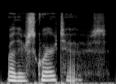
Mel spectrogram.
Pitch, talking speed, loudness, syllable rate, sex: 185 Hz, 155 wpm, -16 LUFS, 7.3 syllables/s, female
